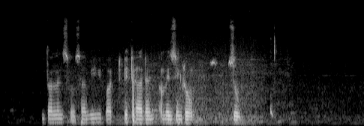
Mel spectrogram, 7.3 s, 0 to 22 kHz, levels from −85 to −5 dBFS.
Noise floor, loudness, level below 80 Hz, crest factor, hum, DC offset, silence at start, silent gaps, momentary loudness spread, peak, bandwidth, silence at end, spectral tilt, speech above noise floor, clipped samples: -76 dBFS; -27 LUFS; -64 dBFS; 26 dB; none; under 0.1%; 0.85 s; none; 18 LU; -2 dBFS; 12 kHz; 1.8 s; -6 dB/octave; 49 dB; under 0.1%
